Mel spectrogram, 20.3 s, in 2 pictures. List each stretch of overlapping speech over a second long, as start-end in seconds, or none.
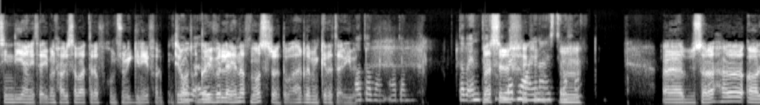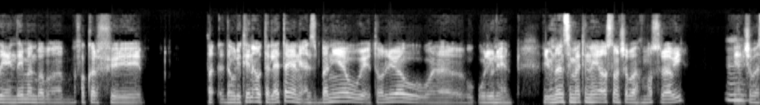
6.4-7.8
